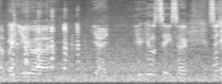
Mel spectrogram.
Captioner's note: laughs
